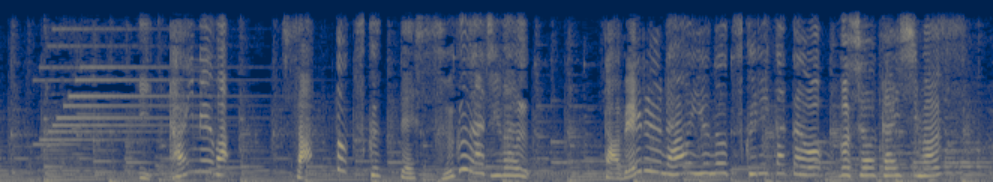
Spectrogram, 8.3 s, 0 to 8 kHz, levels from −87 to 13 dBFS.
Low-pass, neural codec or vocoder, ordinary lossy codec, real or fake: 7.2 kHz; none; none; real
